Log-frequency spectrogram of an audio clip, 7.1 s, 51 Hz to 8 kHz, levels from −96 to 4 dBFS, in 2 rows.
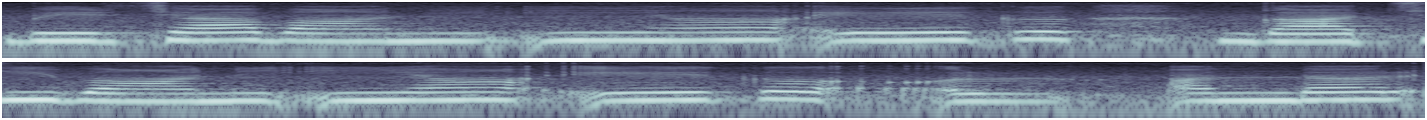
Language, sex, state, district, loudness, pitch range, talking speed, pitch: Hindi, male, Bihar, Darbhanga, -16 LUFS, 235-260 Hz, 95 wpm, 245 Hz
